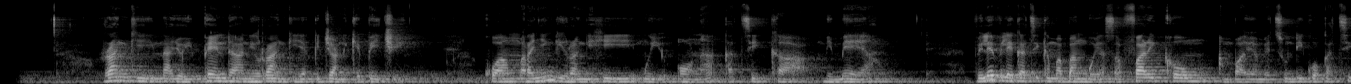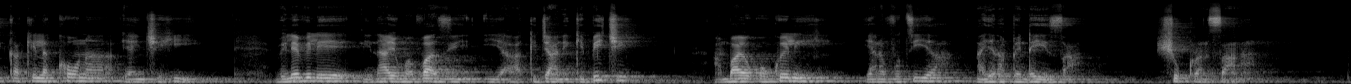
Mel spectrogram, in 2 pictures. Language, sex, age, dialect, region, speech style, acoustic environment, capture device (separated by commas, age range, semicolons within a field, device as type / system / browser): Swahili, male, 25-34, Kenya - Nairobi Sheng-influenced, Kenya, happy; relaxed; focused; excited, silence, mobile / Linux / Chrome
